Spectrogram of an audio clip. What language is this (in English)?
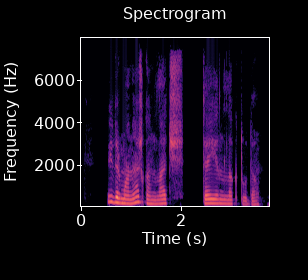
Mari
